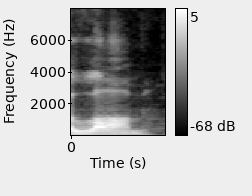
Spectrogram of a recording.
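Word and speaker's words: لام: the next one is a Lum kind of like a llama that sound anyway and this is a L sound the next one is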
